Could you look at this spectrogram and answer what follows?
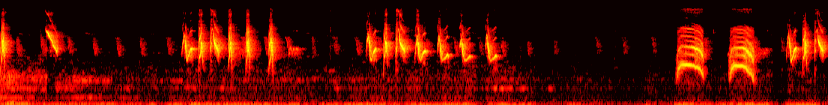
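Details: Lure song of a cendet, the long-tailed shrike, played to goad a quiet bird: quick bursts of sweeping notes alternating with arched, descending whistled calls, with a low hum beneath.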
